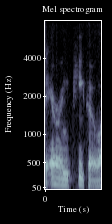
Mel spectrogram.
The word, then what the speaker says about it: Aaron Pico: And by the way, for everybody, it is Aaron Pico. I mispronounced his last name when I started off.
